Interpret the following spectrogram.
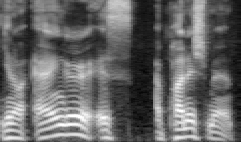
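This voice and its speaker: Here the young Puerto Rican counselor, a soft-spoken podcast guest in candid, reflective conversation, leans on "like" and "you know." His voice is mid-range with lively intonation and a moderate pace. The sound is dry and clean, as in a studio.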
